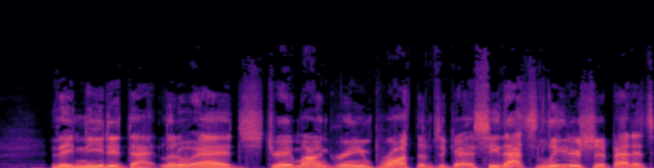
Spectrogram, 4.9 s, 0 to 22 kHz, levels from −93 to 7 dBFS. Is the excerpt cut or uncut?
uncut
